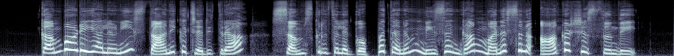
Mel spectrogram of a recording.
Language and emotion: Telugu, surprised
